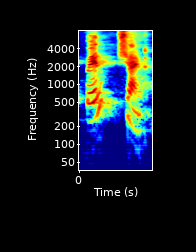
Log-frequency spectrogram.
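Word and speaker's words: penchant: सी एच एनटी तर याच जे प्रोनन्सशन आहे ते पेन नाही पेनट आहे प एन सी एच एनटी म्हणजे होते पेन शंट सो याच मिनिंग आहे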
